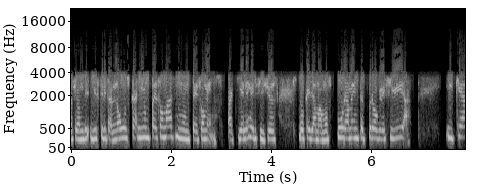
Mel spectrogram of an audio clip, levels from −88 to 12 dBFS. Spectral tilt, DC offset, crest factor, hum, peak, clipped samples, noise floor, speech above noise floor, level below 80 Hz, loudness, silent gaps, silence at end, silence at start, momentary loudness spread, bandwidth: -5.5 dB/octave; under 0.1%; 12 dB; none; -6 dBFS; under 0.1%; -39 dBFS; 22 dB; -64 dBFS; -17 LUFS; none; 0 s; 0 s; 7 LU; 8.8 kHz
